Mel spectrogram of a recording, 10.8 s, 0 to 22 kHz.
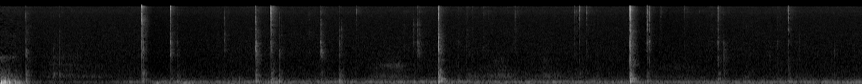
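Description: Light, irregular clicks of a hook pick and tension wrench working the pin stack inside a Wilson Bohannan Model 620 padlock during single-pin picking, about a dozen over the stretch, two of them sharper than the rest.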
